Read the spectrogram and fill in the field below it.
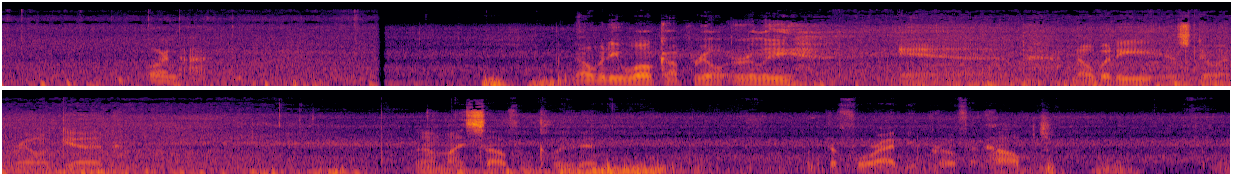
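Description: A man talks casually close by, outdoors.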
